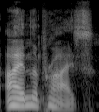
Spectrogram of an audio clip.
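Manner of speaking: normal talking voice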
